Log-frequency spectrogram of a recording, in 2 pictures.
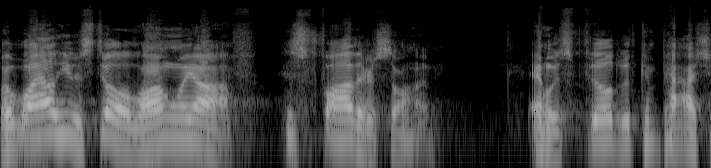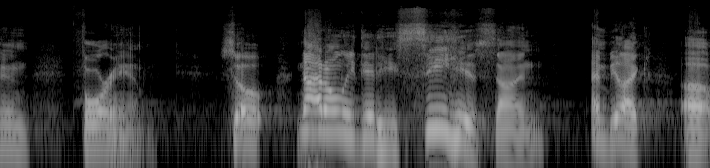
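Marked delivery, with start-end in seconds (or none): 0.0-6.4 heartfelt, touched, emotional, moved. Self-described dad telling a story of a father and son, getting emotional. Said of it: "Sorry, I get emotional".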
